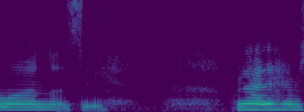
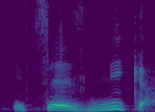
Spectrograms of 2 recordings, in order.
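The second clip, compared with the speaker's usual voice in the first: ordinary talk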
